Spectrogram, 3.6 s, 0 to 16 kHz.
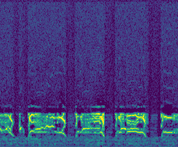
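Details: Peregrine falcon chicks at a feeding, PGE Toruń, Poland, 30 April 2022, repeat nasal, harmonic whining cries over a second, some ending in a brief sharp squeal.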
